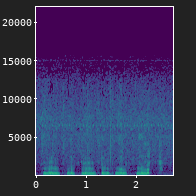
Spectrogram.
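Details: A rapid volley of six chesty, mid-pitched barks, evenly spaced and nearly back to back, from Ammo the Dachshund while hunting for groundhogs on a farm, ending with a softer final huff.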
